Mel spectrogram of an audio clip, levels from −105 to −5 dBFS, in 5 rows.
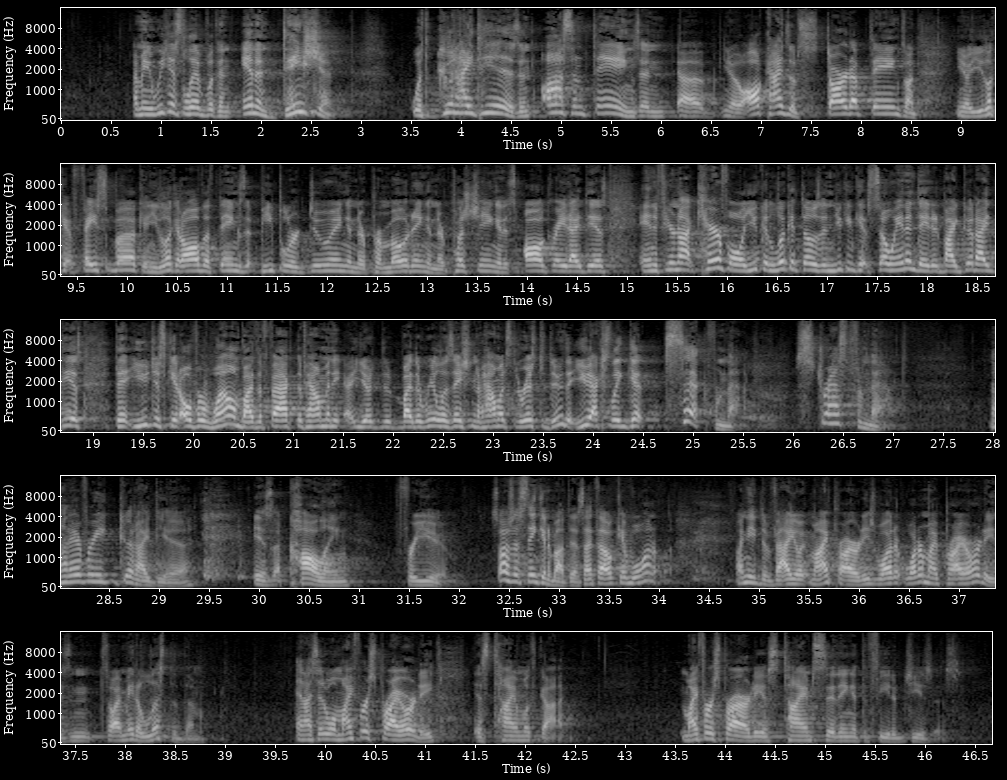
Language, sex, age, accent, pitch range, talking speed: English, male, 40-59, American, 145-210 Hz, 210 wpm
